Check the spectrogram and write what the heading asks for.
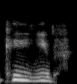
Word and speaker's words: Kyiv: The most good pronunciation, Kyiv. Yes, the true pronunciation, Kyiv.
